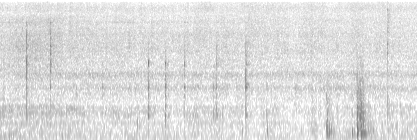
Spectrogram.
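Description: Chilli and tomato fry in a pan at a campsite, a soft continuous sizzle broken by scattered sharp pops and spatters, one louder crackling burst near the end.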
